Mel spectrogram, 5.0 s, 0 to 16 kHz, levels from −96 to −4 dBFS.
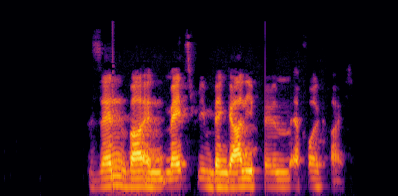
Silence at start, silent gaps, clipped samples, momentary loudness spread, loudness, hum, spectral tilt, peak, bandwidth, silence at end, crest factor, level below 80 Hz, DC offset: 1.25 s; none; under 0.1%; 15 LU; -18 LUFS; none; -6.5 dB/octave; -2 dBFS; 8 kHz; 0.75 s; 18 dB; -62 dBFS; under 0.1%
